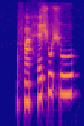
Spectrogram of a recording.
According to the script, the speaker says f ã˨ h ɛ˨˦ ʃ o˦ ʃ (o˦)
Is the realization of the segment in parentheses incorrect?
no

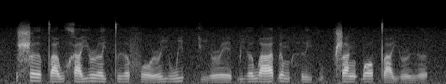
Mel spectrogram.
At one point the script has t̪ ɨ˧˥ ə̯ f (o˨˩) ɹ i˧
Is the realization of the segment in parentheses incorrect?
no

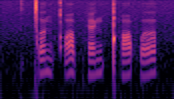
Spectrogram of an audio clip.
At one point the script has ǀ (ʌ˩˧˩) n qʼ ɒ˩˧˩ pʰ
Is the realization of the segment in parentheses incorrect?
no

